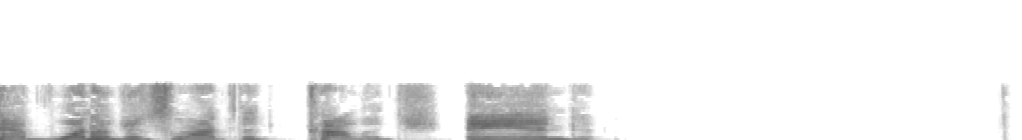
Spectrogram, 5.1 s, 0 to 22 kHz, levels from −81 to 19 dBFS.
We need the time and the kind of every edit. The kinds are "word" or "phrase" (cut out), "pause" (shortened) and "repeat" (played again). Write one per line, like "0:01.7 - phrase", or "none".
0:01.2 - word
0:02.3 - pause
